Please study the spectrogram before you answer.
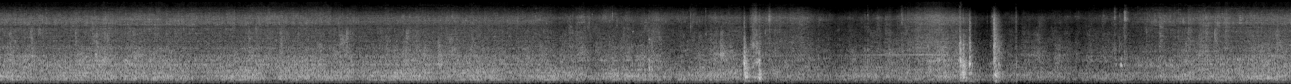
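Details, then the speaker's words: Bosch Logixx washing machine on rinse, filter found black with hair clips, possible burning smell, later shows E02: steady rushing water over pump hum with clanks as it stops then drains again; cause unclear. "Right, it's now stopped draining. Oh no, we're draining again."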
